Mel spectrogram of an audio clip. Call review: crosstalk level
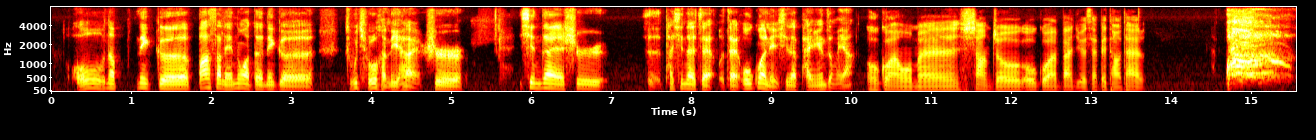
none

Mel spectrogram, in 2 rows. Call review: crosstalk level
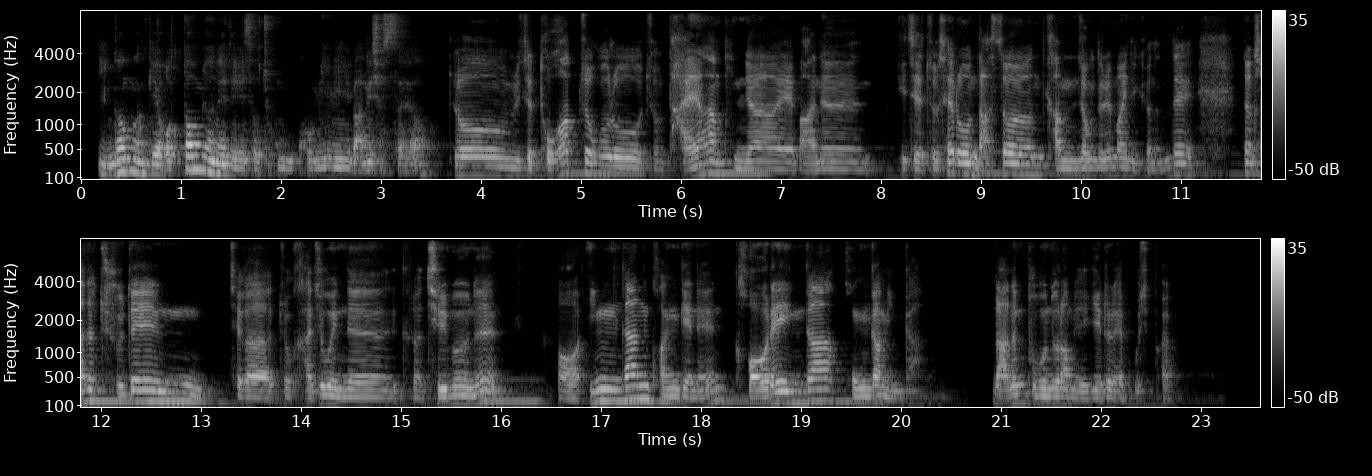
none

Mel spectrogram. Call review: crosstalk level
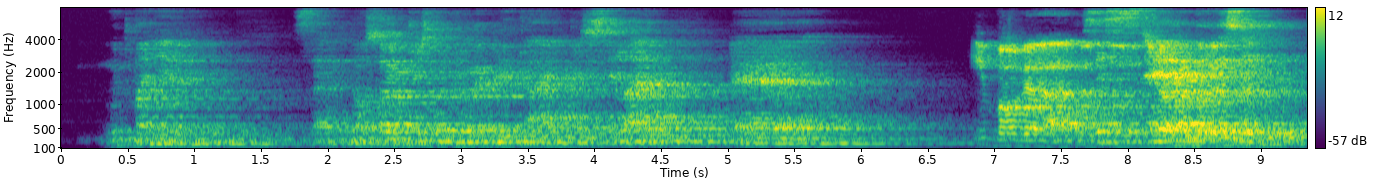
present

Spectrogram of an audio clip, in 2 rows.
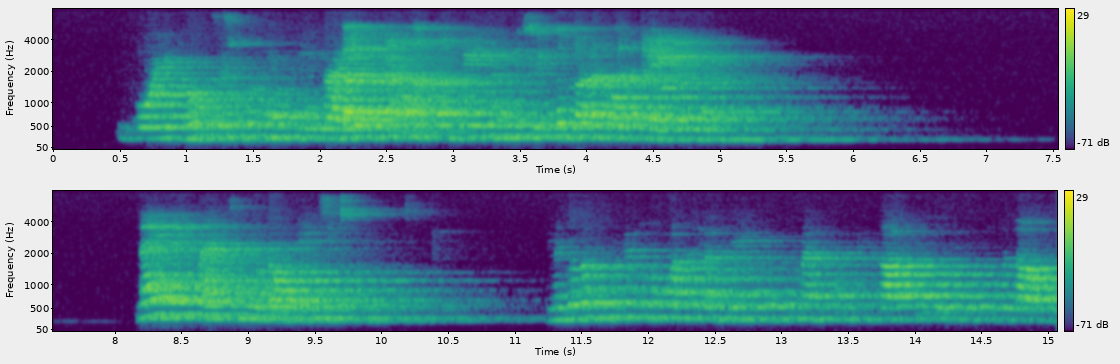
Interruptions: present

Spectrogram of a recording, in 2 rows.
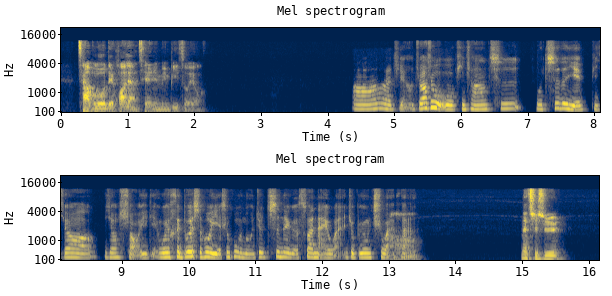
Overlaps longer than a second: none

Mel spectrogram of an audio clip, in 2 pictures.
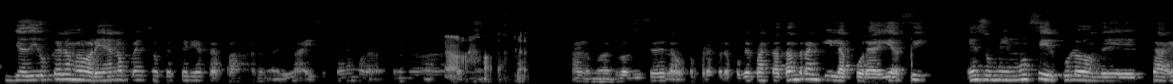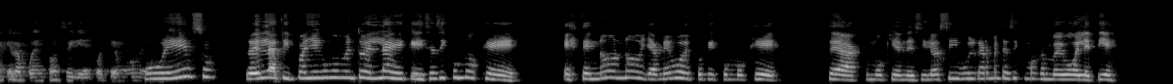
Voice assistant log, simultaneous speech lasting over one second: none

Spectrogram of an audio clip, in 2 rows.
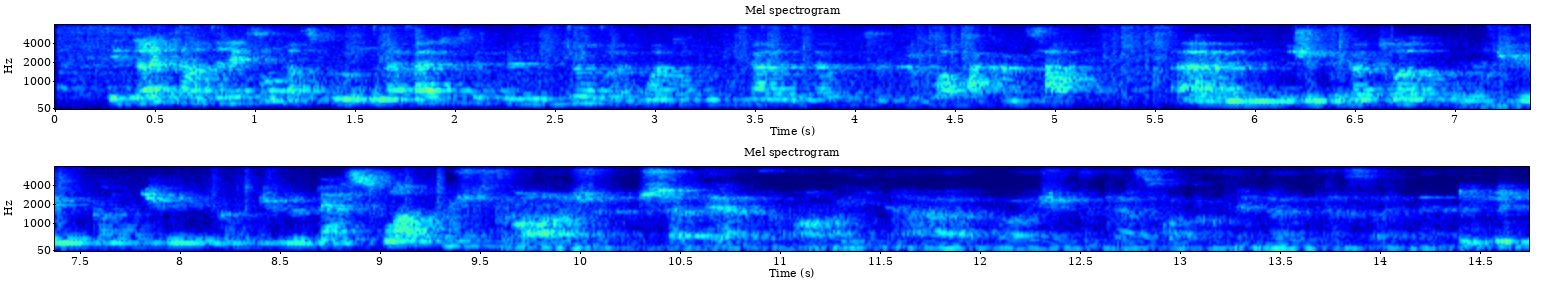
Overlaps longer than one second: none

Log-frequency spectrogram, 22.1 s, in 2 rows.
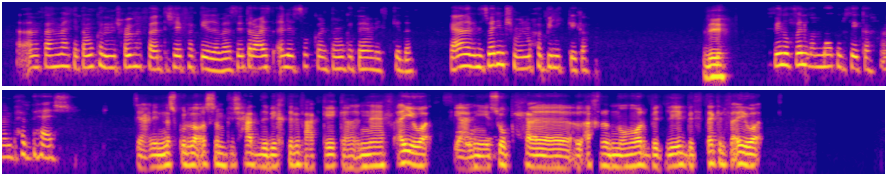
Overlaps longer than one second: none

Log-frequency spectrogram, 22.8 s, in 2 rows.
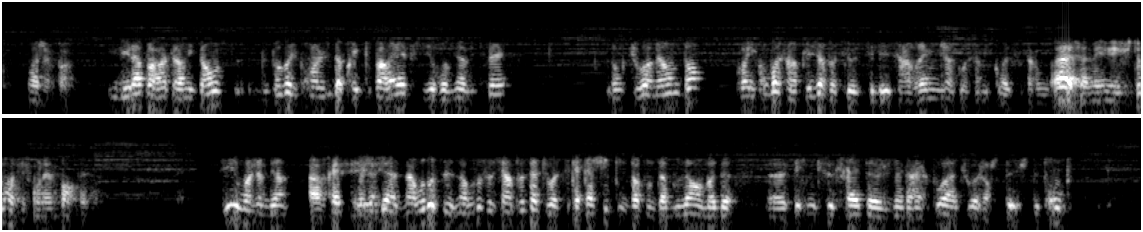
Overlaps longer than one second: none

